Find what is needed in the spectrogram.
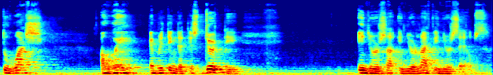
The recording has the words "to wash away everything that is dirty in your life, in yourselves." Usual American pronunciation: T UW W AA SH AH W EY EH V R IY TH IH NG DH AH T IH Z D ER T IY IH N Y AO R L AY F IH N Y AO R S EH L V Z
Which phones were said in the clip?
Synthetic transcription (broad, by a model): T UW W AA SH AH W EY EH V R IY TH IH NG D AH T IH S D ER T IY IH N Y AO R L AY F IH N Y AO R S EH L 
